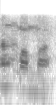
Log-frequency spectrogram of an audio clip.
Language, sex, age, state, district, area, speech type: Tamil, male, 18-30, Tamil Nadu, Namakkal, rural, conversation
